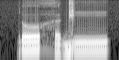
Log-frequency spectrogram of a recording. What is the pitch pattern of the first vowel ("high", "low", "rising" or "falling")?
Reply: high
